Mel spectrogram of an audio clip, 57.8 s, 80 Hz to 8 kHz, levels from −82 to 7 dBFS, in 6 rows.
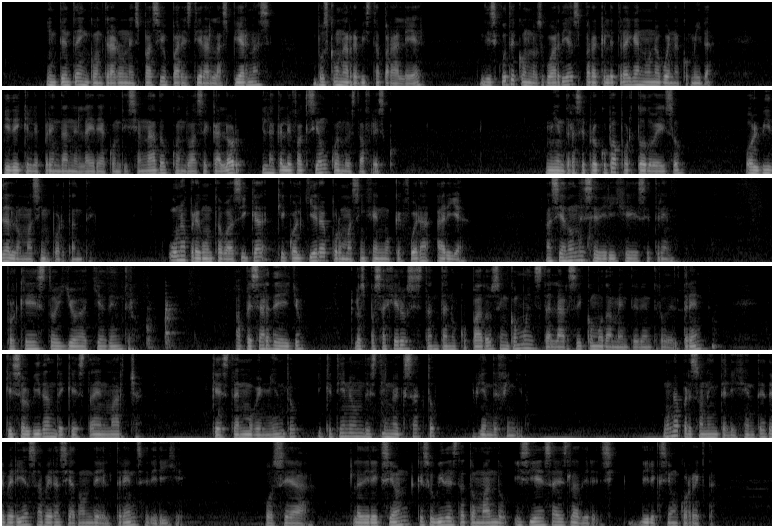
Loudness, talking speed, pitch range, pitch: -38 LUFS, 145 wpm, 100-115 Hz, 110 Hz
